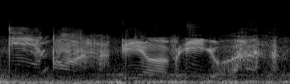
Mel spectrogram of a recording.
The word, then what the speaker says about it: Aeon: With the state of the world today, the Aeon program is... Eon. I'm sorry? It's pronounced Eon.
